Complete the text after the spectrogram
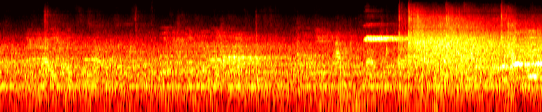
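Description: Spectators murmur and chat nearby.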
